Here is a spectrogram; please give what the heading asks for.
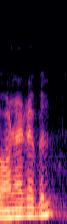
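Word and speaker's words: honourable: তো অনারেবল এটার প্রনাউন্সিয়েশনটা কিন্তু অ আসছে। ঠিক আছে, হ না, তো অ জন্য এটা হবে এন। ঠিক আছে, তারপর হলো হি ইজ ড্যাশ ইউরোপিয়ান।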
